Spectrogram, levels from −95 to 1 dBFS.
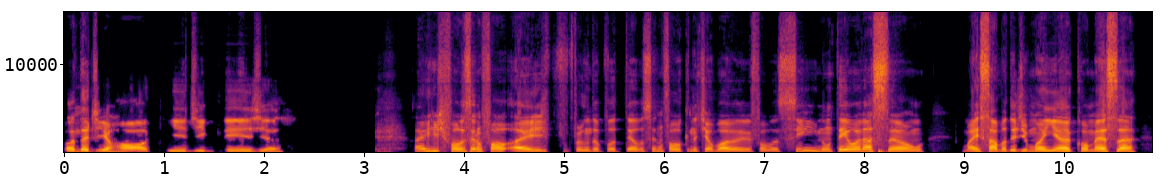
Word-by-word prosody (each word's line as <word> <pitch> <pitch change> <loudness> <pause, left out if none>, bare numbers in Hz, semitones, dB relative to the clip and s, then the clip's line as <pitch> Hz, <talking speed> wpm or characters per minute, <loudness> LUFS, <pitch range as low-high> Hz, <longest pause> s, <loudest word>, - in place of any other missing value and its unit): Banda 185 0 +3
de 170 -1 0
rock, 145 +2 +2 0.2
de 135 -1 -5
igreja. 135 -3 -2 1.5
Aí 245 0 -1
a - - -2
gente 260 0 -3
falou: 195 -5 +1
"Você 220 - +1
não 220 - 0
falou", 220 -2 +1
aí 155 +2 +3
f 165 0 -19
pergunta 160 0 -7
para 155 - -12
o - - -3
hotel, 140 -1 -4
"Você 170 - -8
não 220 - -11
falou 200 -4 -3
que - - -19
não 160 - -8
tinha 150 - -2
o - - -12
barulho?", 140 +1 0
falou: 155 +1 -9
"Sim, 275 - -6
não 180 -2 -6
tem 195 +2 +3
oração, 190 -6 +2 0.4
mas 150 0 +2
sábado 180 0 +2
de 170 0 -3
manhã 160 +4 +4
começa 170 0 +3
165 Hz, 200 wpm, -21 LUFS, 150-185 Hz, 1.5 s, manhã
